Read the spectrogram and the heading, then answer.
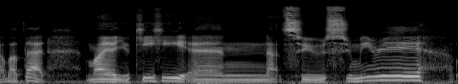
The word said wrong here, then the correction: Natsu Sumire: Ooh, butchered that one. Natsu Sumire. Sumire. Maya and Natsu against Sayori Anno and Jungle Kiona, who seemed like quite a big deal.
